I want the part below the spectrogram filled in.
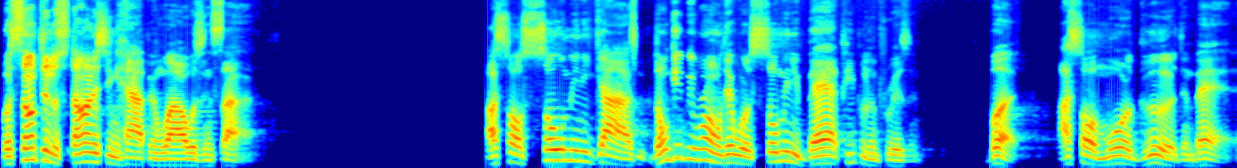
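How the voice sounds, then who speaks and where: A man in his forties, founder of a nonprofit, giving a rehearsed pitch speech in an earnest, storytelling way, slowing down on key points. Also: fairly bright tone. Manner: earnest storytelling with drawn-out emphasis. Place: stage in a large event hall. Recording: echoey hall.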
